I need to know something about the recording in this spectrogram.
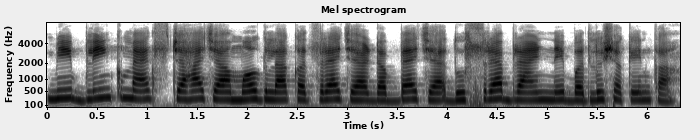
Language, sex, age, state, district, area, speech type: Marathi, female, 18-30, Maharashtra, Washim, rural, read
